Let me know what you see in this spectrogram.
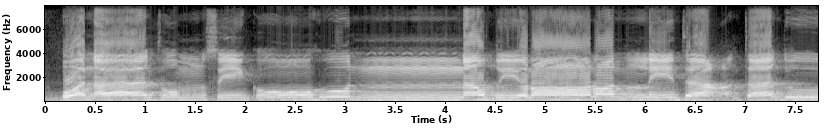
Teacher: Dira tafkhim ya. Kenapa? Karena ra berharokat fathah.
